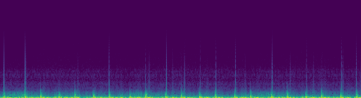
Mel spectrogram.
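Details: Soothing ASMR heartbeat recording: steady, muffled heartbeat thumps over a constant low rumble, recorded close to the chest; a normal heartbeat.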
